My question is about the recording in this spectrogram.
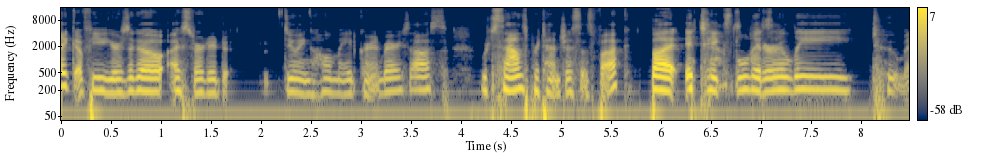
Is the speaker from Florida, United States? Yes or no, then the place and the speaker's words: no; Buffalo, New York, United States; because, like, I know we're from Buffalo and we're supposed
